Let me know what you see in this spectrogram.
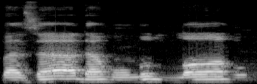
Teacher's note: زا کو سیٹی کے ساتھ پڑھیں گے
